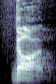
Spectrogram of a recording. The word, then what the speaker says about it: dawn: Don. Don. 우리 돈. 네. 발음 똑같죠.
